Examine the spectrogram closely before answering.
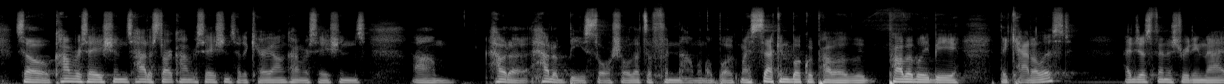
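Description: A man with an ordinary speaking voice talks at a fairly quick pace, with a fairly low pitch and fairly even intonation. The recording is very clean, with a silent background. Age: 20s. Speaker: podcast host, wedding business owner. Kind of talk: casual chat; scripted outro.

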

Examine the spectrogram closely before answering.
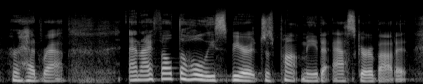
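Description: A woman with an American accent has a plain, everyday voice at a medium pitch and a fairly quick pace. The recording is very clean, with a silent background. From Minnesota, US. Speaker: missionary. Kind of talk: testimony. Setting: church.

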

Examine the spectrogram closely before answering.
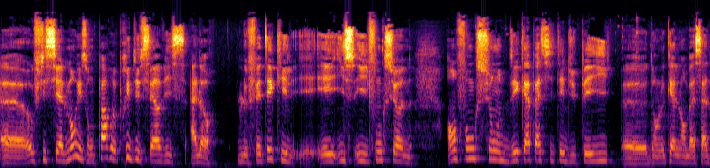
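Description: This is a plain, everyday voice. It moves at a fairly slow pace with lively intonation. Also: woman. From France. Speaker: immigration lawyer. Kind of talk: interview, explaining immigration procedures.

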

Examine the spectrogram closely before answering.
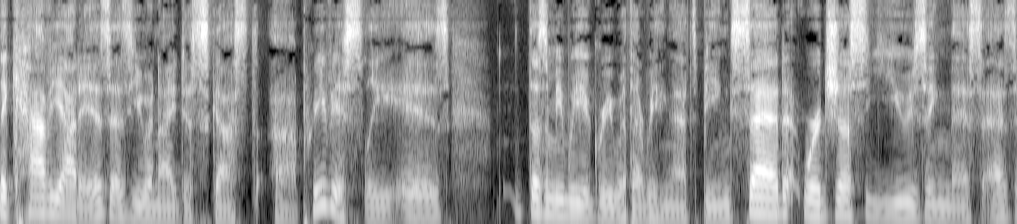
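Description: Very clean recording, silent background, a man at medium pitch. He sounds somewhat breathy and keeps a moderate pace. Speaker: therapist. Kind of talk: casual chat.

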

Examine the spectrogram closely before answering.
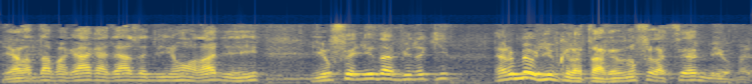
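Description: Very fast speech from a man at medium pitch, very wide pitch swings, audible room echo. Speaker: journalist. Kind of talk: casual chat.

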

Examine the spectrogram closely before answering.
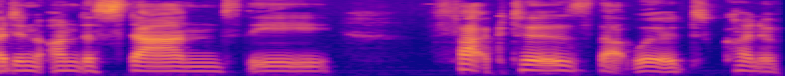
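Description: In a dry, close sound with no echo, a woman speaks with a London accent. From Croydon, south London. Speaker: charity chief executive. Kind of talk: interview.

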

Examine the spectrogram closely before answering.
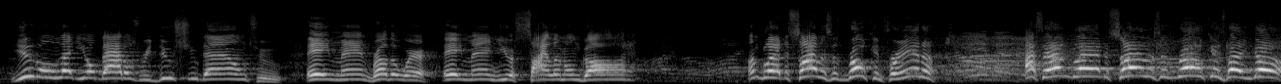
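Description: An animated tone with very wide pitch swings and big swings in loudness at a moderate pace, over noticeable background noise. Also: man, extremely high pitch for a man. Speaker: preacher. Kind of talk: sermon. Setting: church camp meeting with congregation.

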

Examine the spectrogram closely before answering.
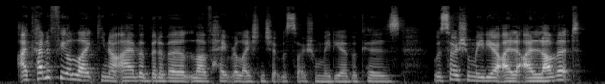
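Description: At a very fast pace, a woman with a New Zealand accent speaks in a very deep, low pitch with lively intonation and big swings in loudness, on a very clean recording with a silent background. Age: 30s. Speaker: podcast host, actress and performer. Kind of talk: casual solo talk.

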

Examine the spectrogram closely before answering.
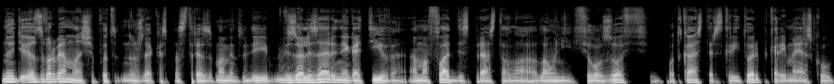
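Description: This man talks very fast in a very deep, low voice, with a Moldovan accent. His intonation stays fairly even, and the sound is dry and close with no echo. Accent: Moldovan Romanian. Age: 30s. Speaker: performer and entertainer. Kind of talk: casual chat.

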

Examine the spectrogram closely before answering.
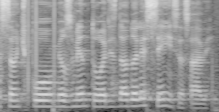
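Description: An unremarkable speaking voice from a man, fairly high in pitch, at a moderate pace. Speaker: podcast host. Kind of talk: casual chat.

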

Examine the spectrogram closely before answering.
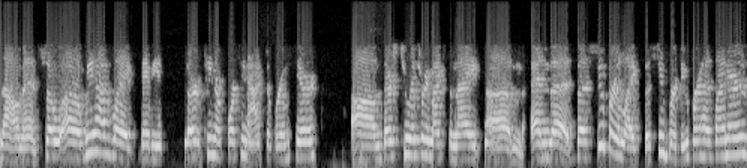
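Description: With a Californian accent, a woman at a fairly high pitch speaks at a moderate pace with very even loudness and ordinary pitch variation, sounding dry and close with no echo. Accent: Californian American English. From Sacramento, California. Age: 30s. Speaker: comedian. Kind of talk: casual chat.

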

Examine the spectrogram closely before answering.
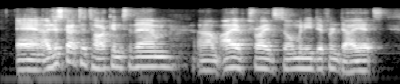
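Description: A man talks at a fairly slow pace in an ordinary speaking voice. His pitch is medium and his intonation fairly even. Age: 30s. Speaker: military service member and keto dieter. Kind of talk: casual interview.

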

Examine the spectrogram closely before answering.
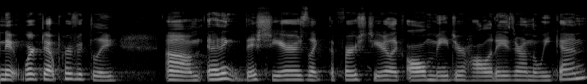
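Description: At a fairly quick pace, a woman uses an ordinary speaking voice with medium pitch and fairly even intonation on a very clean recording with a silent background. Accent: American. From US Northeast (Connecticut). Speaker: podcast co-host. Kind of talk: casual chat.

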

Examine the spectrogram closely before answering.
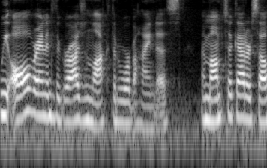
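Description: The reading aloud is plain, with fairly even intonation throughout.

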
